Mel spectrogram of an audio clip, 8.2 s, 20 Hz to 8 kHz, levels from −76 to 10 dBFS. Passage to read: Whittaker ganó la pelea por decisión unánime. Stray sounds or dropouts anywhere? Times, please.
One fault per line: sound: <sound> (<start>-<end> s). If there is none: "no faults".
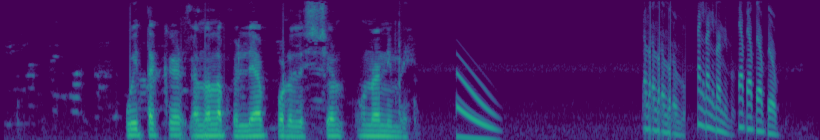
sound: chirp (4.6-5.0 s)
sound: chirp (6.4-7.9 s)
